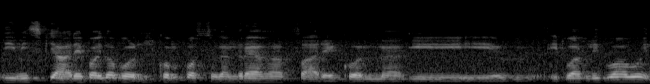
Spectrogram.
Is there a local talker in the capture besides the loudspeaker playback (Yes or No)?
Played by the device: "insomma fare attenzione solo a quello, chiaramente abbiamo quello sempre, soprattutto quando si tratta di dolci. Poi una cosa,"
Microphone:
Yes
